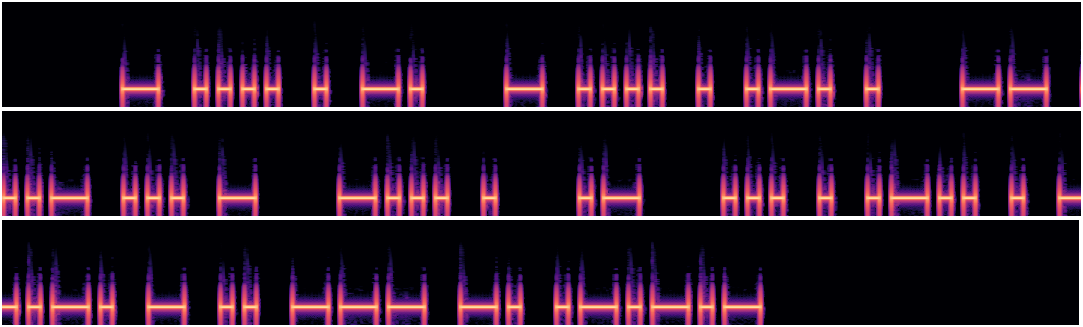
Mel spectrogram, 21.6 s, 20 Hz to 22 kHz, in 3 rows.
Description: Morse code, heard as a keyed tone, about 15 wpm, 700 Hz. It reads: THEN THERE MUST BE A SELECTION.
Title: Sentences from Top 1400 Words 15wpm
